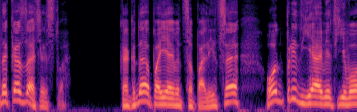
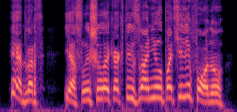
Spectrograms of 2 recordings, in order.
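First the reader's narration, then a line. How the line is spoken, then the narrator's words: Shrill. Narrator (Russian): начала она визгливо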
